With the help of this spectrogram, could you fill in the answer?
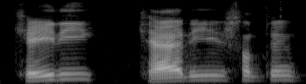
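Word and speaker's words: Cady: the lead K Katie caddy or something they call they call it's Katie but it's spelled c a d y yeah uh so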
